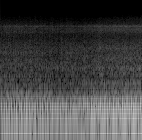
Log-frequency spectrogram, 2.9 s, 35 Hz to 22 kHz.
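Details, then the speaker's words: 2002 Honda Magna VF750C V4 during a rebuild, after a choke-out cold start with the choke held open as it springs closed, warming up. A steady, deep idle pulse with no misses or knocks. Normal idle. "Kind of gotta have to hold it open because it wants to spring back closed. Hold it open. Alright, let me wait till it gets warm."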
